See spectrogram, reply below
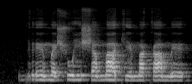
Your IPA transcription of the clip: brɪmɛʃ wiʃa makʲɛmaka mɪ

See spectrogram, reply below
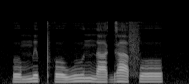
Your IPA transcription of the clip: ʊ˨mɪ˦pʰo˨ wu˦ na˨ɡa˦˨fo˦

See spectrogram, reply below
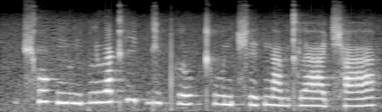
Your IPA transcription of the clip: t͡ɕʰo˥˩k̚ ŋɯ˧ŋ plɯ˦˥a̯kʰi˥˩t̚ di˥˩ʔpʰlo˦˥k̚tʰu˧n t͡ɕʰe˦˥ʔŋa˧mkʰlaː˧t͡ɕʰaː˦˥

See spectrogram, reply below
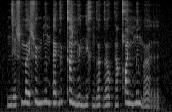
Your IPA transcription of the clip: nzi˩˧˩ɬmœ˥˧e̯ɬy˥˧ mbĩ˥˧mʔɛ˥˧ɡy˥ kʼã˥˧ɲy˩˧˩ nʲɛ˩˧˩xŋɡœ˩˧˩ɡœ˩˧˩o̯kɛ̃˩˧˩ qʼœ˥˧ɲmi˥mœ˩˧˩r

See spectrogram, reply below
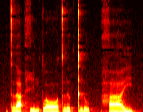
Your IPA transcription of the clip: tra˥˩ʔhi˧nklɔː˧trɯ˦˥k̚ tru˨˩k̚ | haː˦˥j

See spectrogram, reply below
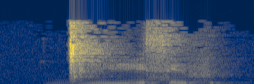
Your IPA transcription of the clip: ɡ͡ǀiːsif

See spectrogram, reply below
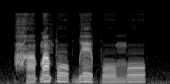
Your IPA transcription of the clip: hã˨ɓã˦ poː˦˨ɡ͡beː˦˨ poː˨mo˧

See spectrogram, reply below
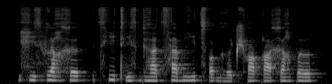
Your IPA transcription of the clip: xi˧zflə˦˨ʁ xə˧ | t͡sʰi˦tʼi˨˦zɡʱa˦˨ t͡sʰa˦bʱi˦ t͡sʼɔ˧ɡʱɤ˨ t͡ʃʰɔ˧qɜ˧ xə˦ʁpɤ˦

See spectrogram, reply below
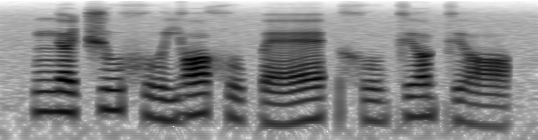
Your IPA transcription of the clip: nœ˦t͡ʃu˦ xu˨jɔ˦xu˨pɛ˨˦ | xu˨kʲɔ˦kʲɔ˨

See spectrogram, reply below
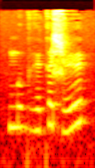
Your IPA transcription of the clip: muɡʱʏkə ɕʏ

